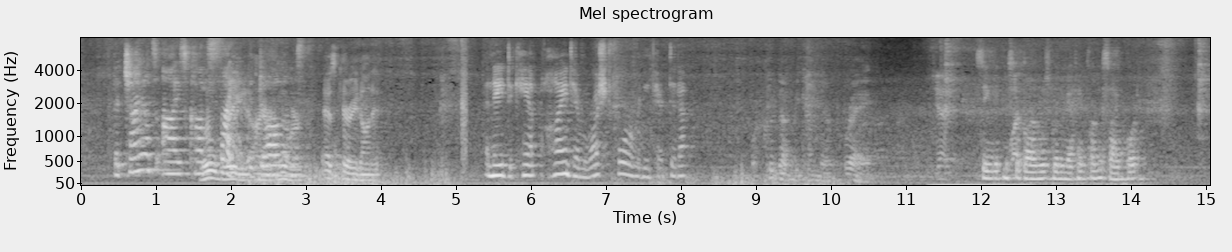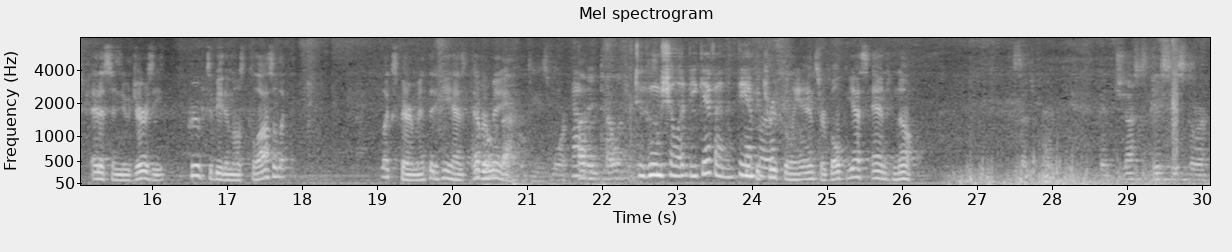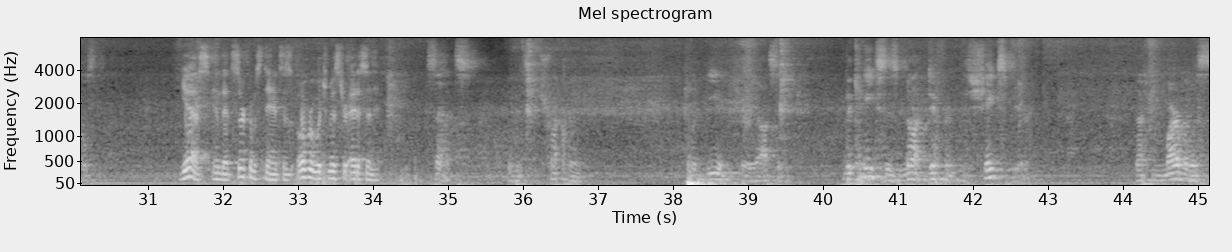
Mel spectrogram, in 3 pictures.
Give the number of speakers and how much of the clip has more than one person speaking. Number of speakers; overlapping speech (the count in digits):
6, about 10%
